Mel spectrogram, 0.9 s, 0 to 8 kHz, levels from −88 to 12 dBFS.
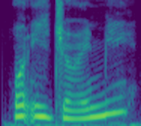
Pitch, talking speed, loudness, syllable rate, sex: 245 Hz, 255 wpm, -15 LUFS, 5.7 syllables/s, female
